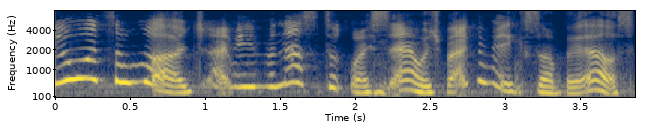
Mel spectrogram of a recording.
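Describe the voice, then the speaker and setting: A woman does a put-on character voice at a high pitch and a fairly quick pace, with clear background noise. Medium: read story. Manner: theatrical, whiny.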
